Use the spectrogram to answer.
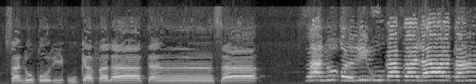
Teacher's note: قاف ساکن ہے، اس کی صفت قلقلہ ادا کریں، را کے نیچے زیر اس کو باریک پڑھیں گے۔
